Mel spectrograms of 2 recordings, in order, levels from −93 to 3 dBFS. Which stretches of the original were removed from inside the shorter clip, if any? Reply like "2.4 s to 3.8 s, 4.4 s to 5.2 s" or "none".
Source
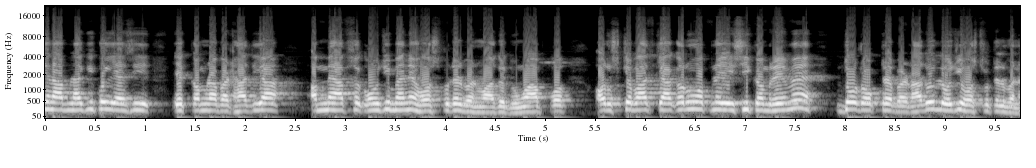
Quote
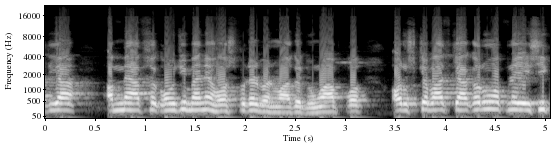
none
